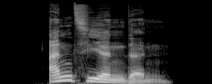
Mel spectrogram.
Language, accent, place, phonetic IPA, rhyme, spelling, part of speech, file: German, Germany, Berlin, [ˈanˌt͡siːəndn̩], -ant͡siːəndn̩, anziehenden, adjective, De-anziehenden.ogg
- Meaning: inflection of anziehend: 1. strong genitive masculine/neuter singular 2. weak/mixed genitive/dative all-gender singular 3. strong/weak/mixed accusative masculine singular 4. strong dative plural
